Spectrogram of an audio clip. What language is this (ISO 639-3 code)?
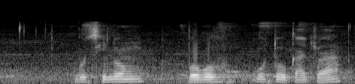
tsn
